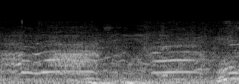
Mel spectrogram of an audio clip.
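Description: A bull bellowing in two long, steady calls, over the murmur of a crowd.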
